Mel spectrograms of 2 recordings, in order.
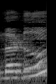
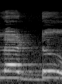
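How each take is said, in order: First: లడు with a single light డ; said without vattu. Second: లడ్డు loud, with a held double డ్డ; said with vattu. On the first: Teacher contrasting spellings for children, single-consonant లడు. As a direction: say లడు short, no held consonant. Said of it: "లేకుండా రాసినప్పుడు ఎలా పలుకుతున్నాము". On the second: Teacher contrasting spellings for children, emphatic double లడ్డు. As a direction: punch and hold the డ్డ in లడ్డు. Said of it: "ఒత్తు ఇచ్చిన తర్వాత ఎలా పలుకుతున్నాము". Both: Shown as a demonstration.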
